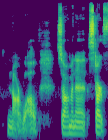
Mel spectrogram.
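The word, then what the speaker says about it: Nahvalur: friends and learned that even though the spelling changed, it's still pronounced narwhal.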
